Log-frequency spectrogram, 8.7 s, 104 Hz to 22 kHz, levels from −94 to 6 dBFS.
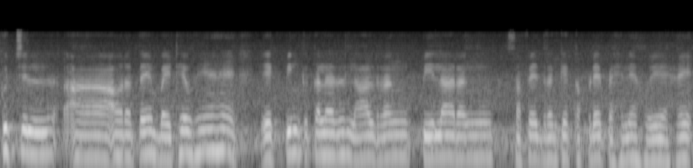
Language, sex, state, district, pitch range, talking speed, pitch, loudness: Hindi, male, Andhra Pradesh, Anantapur, 145-165 Hz, 145 wpm, 150 Hz, -23 LUFS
